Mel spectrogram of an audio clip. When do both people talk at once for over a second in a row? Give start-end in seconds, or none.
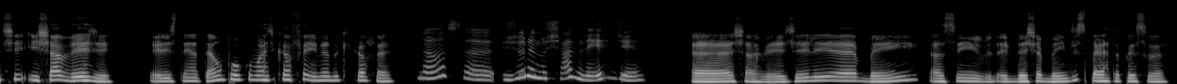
none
